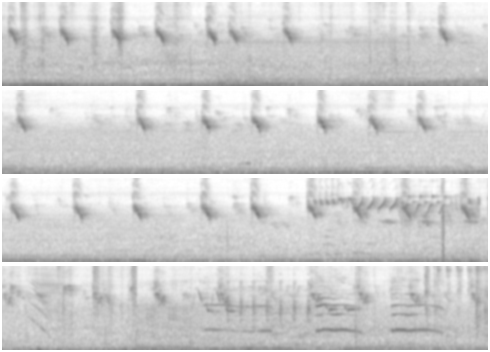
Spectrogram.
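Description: A bird calling with short, sharp downward chirps, about one a second, over a steady low hum. Near the end a fast high trill and a few short, wavering calls come in.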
